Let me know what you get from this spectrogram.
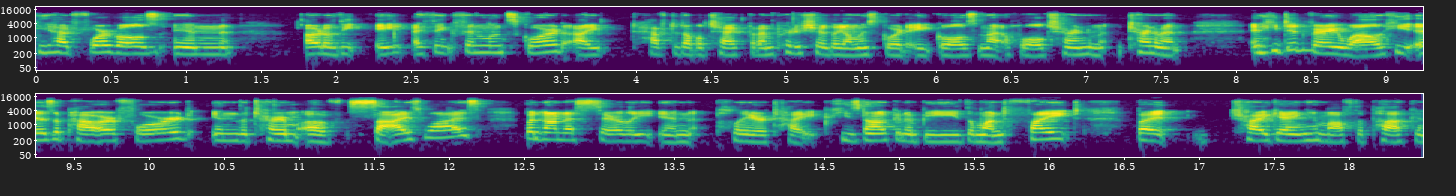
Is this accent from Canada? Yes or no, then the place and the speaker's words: yes; Canada; I'm too Canadian, right?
